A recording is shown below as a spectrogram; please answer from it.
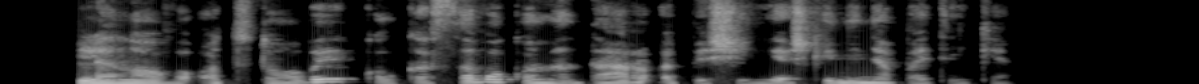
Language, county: Lithuanian, Kaunas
